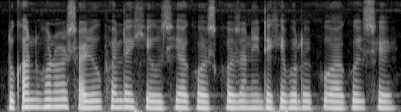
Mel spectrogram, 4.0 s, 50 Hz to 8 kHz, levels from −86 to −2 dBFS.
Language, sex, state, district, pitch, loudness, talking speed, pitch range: Assamese, male, Assam, Sonitpur, 175 Hz, -19 LUFS, 120 wpm, 175-185 Hz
